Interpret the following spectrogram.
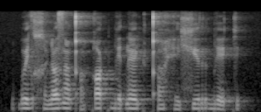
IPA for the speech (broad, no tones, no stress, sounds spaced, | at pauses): ɓ ɵ lʲ χ e̤ ɳ ʌ z ẽ qʼ e̤ q o k b e ɗ ɛ̃ k qʼ e̤ h e̤ xʲ ɵ r b e k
